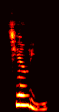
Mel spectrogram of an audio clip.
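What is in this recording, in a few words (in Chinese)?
"千里" Mandarin Chinese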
